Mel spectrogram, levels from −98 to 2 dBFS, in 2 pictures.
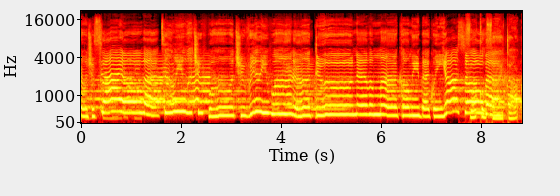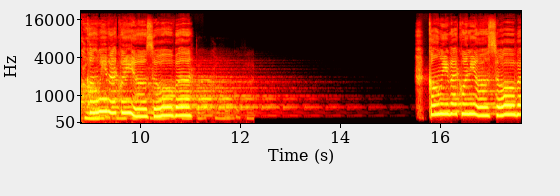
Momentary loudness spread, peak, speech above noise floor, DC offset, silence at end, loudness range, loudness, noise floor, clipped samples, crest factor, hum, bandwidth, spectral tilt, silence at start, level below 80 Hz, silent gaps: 6 LU; -2 dBFS; 59 dB; under 0.1%; 0 s; 8 LU; -14 LUFS; -74 dBFS; under 0.1%; 14 dB; none; 19.5 kHz; -3 dB/octave; 0 s; -62 dBFS; none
